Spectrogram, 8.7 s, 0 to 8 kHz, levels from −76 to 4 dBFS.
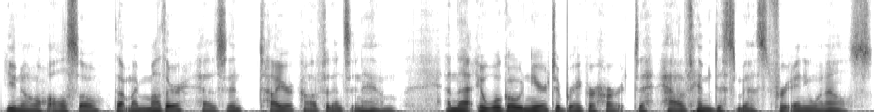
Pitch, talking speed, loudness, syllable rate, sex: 120 Hz, 200 wpm, -18 LUFS, 5.1 syllables/s, male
